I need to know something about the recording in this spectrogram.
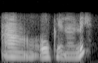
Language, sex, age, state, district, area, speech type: Telugu, female, 30-45, Telangana, Hanamkonda, rural, conversation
